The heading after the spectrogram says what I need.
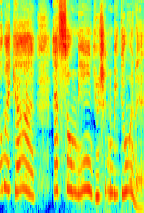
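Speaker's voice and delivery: very high, squeaky cartoon voice. Mocking how a therapist would react, the speaker uses a fake Mickey Mouse voice. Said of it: "Fake Mickey Mouse voice".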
